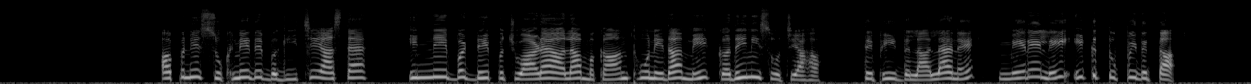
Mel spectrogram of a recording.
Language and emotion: Dogri, surprised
